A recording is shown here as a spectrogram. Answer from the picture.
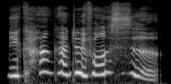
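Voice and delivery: high-pitched sobbing plea; tearful wail. A narrator's reading. Weeping seventh wife hands over a letter, tearful wail. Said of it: "那七太哭着道".

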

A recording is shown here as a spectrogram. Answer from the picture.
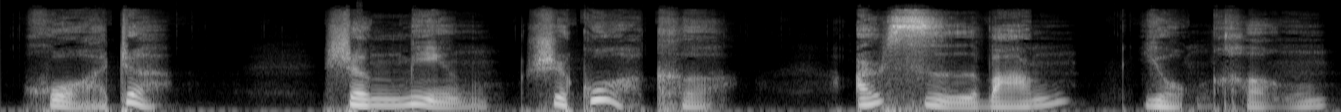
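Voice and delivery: slow, measured poem reading; poem recitation. Acted. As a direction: read each line slowly and gravely.

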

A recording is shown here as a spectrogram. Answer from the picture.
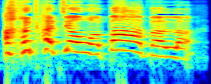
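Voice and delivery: high, loud joyful exclaim; can't contain the joy; thrilled. Acted. Goose thrilled at being called papa.

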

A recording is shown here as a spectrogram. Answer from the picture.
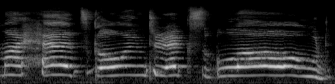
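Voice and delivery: high, loud, slow wail of agony; crying out. A narrator's reading. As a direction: drag it out in head-splitting pain. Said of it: "he cried".

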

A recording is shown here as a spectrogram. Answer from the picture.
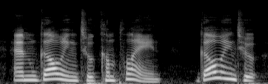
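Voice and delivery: I'm going to complain read slowly; slow full form. Shown as a demonstration. Teacher showing the slow unreduced form. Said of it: "读得慢一点".

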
